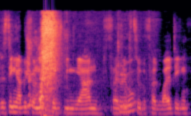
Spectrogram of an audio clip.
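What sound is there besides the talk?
sneeze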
